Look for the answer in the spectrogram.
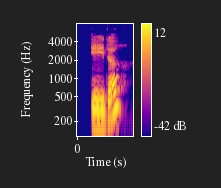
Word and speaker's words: Ada: It's A-D-A. Do you know how it's pronounced? – Ada? – Ada.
